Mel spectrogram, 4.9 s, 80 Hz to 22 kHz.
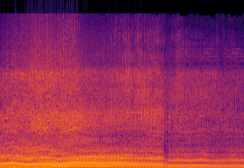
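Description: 1972 VW Beetle Baja Bug's air-cooled flat-four engine revving hard as the car spins its wheels through loose dirt. The revs and loudness drop suddenly about three seconds in.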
